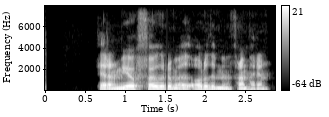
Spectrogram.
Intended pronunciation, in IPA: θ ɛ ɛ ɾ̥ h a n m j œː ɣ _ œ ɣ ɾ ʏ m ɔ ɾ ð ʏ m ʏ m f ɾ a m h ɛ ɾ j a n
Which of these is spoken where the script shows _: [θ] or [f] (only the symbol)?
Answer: f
